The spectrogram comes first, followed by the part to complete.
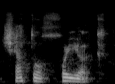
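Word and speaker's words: Çatalhöyük: We're going to talk about the village of Catalhoyuk, is how you say it.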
